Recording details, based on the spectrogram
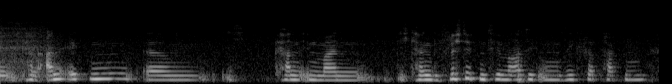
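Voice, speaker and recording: A woman speaks at a fairly high pitch in a monotone, flat intonation. Light background noise is present. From Heilbronn, Germany; Germany. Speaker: poet and social scientist; poet. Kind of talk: panel discussion. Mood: calm, thoughtful. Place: studio. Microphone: lapel.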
